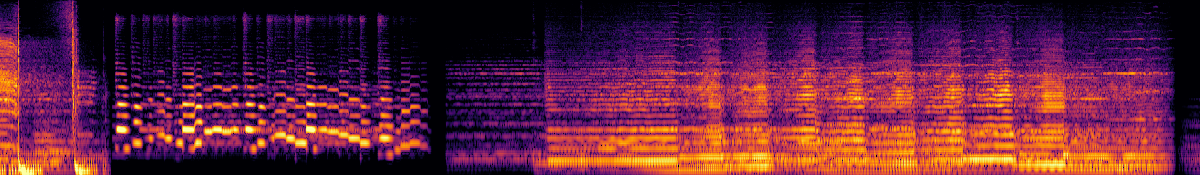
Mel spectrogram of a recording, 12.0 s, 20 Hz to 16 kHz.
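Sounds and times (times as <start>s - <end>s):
flute playing quick melody: 1.1s - 6.4s.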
